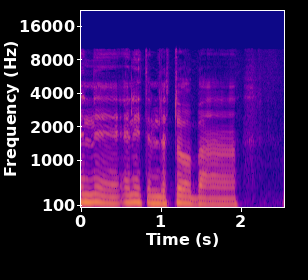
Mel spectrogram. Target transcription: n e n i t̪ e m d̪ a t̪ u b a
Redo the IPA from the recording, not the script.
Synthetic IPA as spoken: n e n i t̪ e m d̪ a t̪ o b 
